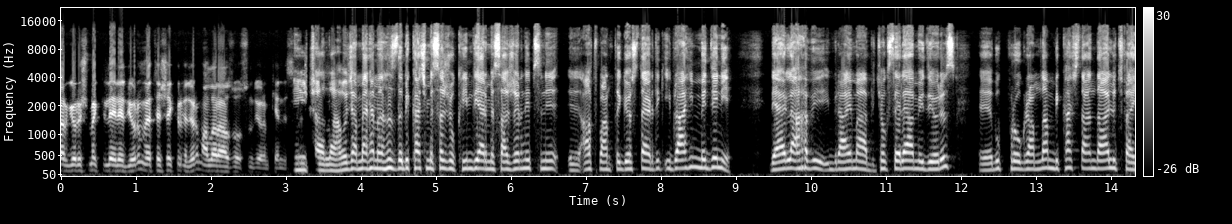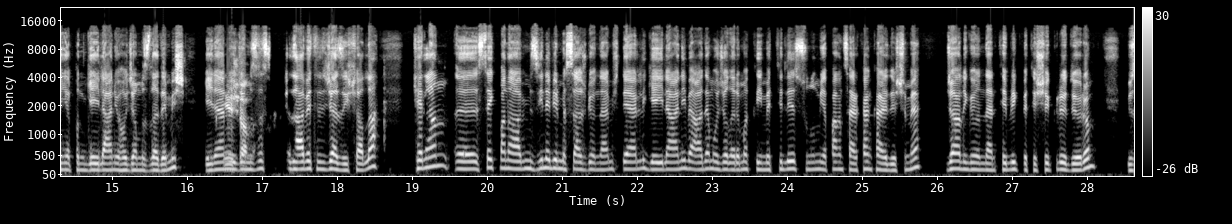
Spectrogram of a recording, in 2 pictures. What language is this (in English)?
Turkish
